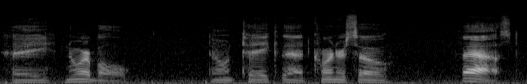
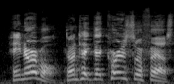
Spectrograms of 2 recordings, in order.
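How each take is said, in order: First: The line is said at a slower pace. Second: The line is said at a faster pace.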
